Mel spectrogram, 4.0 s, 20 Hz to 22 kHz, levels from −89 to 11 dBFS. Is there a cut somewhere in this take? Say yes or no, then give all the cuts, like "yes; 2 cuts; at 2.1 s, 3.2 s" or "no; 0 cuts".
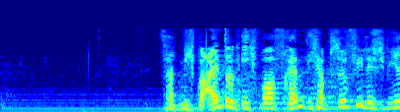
yes; 1 cut; at 2.4 s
